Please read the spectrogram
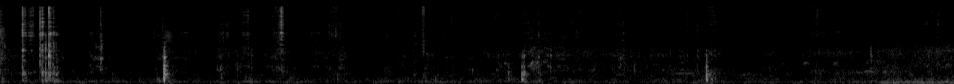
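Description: Hands scooping masala paste off a steel plate and rubbing it into a whole raw chicken: a handful of sharp clicks and taps on the plate, a second or so apart, over a low background.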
